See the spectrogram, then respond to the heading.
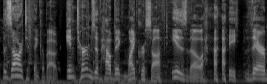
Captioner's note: laughs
